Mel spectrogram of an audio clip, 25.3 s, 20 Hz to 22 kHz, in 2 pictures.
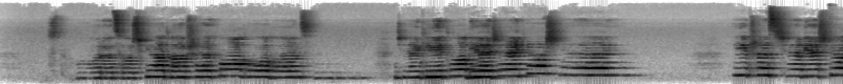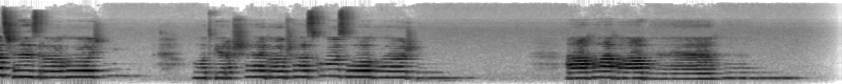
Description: Hymn_8sylab_1_Stworco-swiatla-kjmqm03s.mp3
